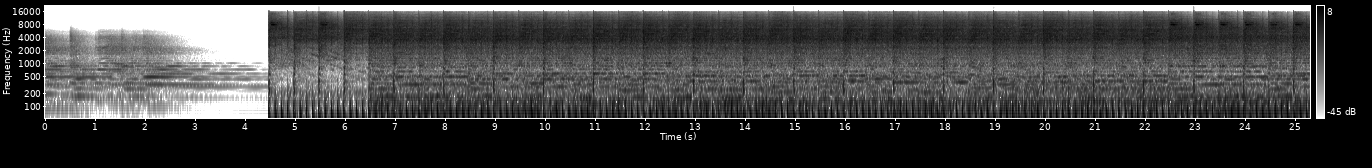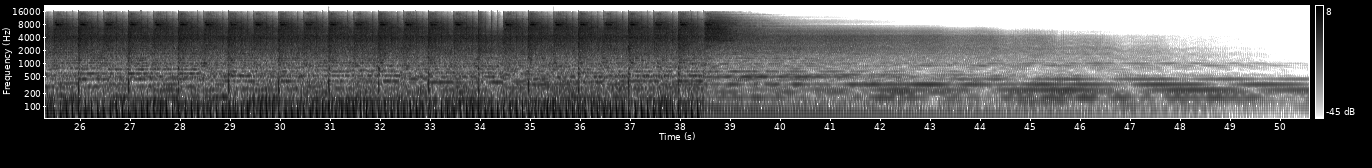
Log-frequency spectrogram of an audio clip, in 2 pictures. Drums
4.5 40.7

